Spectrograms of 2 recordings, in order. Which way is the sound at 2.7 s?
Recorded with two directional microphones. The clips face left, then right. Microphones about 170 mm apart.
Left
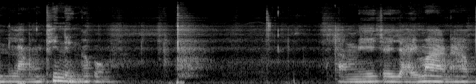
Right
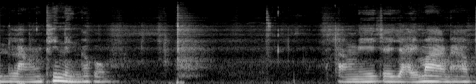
55° right (ahead or behind).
